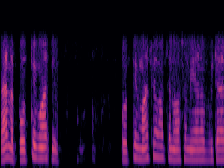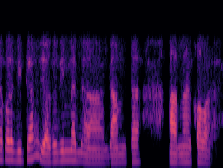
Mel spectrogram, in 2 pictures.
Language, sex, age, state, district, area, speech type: Bengali, male, 30-45, West Bengal, North 24 Parganas, urban, conversation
